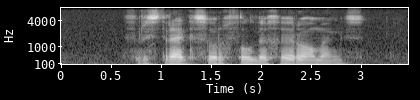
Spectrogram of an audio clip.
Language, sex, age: Afrikaans, male, 20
